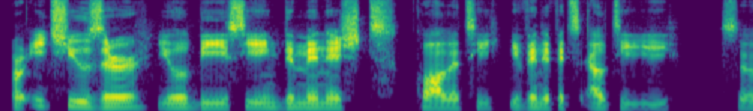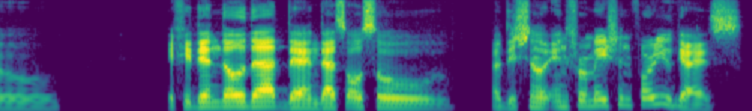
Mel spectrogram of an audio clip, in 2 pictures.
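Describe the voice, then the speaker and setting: A man from the Philippines, a streamer with a low voice, chatting casually from his home setup, rambling and restarting his sentences. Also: clear, resonant tone, dry recording, clean studio sound. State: voice tiring.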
